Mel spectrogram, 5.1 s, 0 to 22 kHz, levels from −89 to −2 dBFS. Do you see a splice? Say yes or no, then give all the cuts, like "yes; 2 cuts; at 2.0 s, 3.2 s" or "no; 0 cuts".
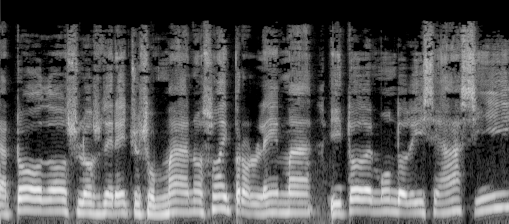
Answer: no; 0 cuts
